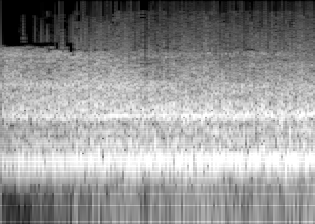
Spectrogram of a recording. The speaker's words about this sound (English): there's a car coming along the road. When it goes by, we might as well start after those trucks again.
